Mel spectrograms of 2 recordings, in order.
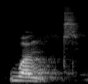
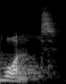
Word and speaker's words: won't: won't o o o won't not want won't o o o yeah your mouth changes o o o won't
